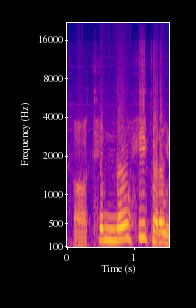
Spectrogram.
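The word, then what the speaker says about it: 天皇陛下: 텐노 헤이카라고 읽히는데, 텐노 헤이카라고 읽히는 또 하나의 네 글자의 이제 이 한자, 일본식 한자어가 있는데 바로 천황 폐하를 텐노 헤이카라고 읽습니다.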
